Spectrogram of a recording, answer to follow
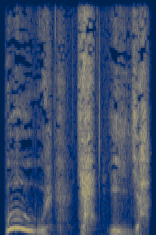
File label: taunt cong fun; engy; tf; taunts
